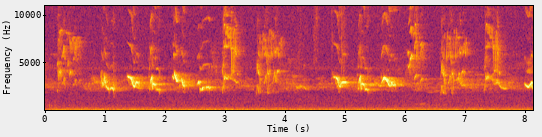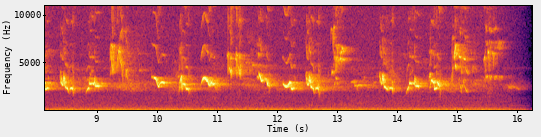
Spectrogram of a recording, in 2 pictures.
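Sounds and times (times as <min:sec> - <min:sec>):
American Robin: 0:00.0 - 0:16.2.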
